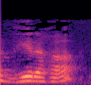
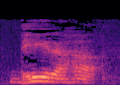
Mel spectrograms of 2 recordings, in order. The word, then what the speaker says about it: Dhiraha: In Sanskritam, remove that in, okay? Put Visarga. Visarga na, it has to be pronounced as ha, okay? Dhiraha. Dhiran.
